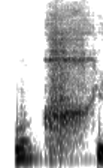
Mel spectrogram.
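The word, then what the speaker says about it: οὐκ: 여기서는 크 발음이 있을 때는 요 우 요게 있을 때 크 발음이 납니다. 그래서 나는 말하기를 나는 아니다. 우크 이거는 아까 전에 얘기했듯이 강한 순표일 때는 강한 게 와요.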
